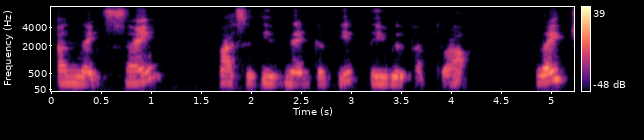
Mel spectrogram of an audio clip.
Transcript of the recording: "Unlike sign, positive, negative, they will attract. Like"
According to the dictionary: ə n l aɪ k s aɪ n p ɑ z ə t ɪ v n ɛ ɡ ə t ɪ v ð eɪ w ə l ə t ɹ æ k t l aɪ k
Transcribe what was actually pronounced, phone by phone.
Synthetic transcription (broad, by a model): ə n l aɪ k s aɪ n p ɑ s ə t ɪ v n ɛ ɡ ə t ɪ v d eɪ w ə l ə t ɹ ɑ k l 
